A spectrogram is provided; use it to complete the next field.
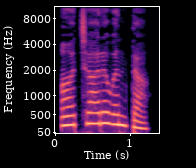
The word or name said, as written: ಆಚಾರವಂತೆ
